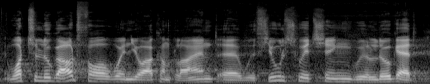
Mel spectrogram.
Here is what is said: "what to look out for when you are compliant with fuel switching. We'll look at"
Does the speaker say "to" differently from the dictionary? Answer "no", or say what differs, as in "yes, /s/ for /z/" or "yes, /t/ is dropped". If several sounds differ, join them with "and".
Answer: no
